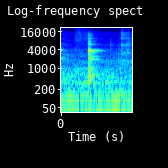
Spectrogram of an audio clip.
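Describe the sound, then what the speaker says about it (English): A single light metallic clink as a metal muffin pan is handled in a home kitchen, brief and fairly close, with a faint ringing tail over quiet room tone. "as soon as I find my muffin pan"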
